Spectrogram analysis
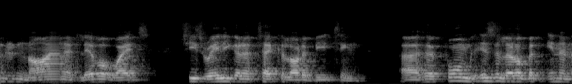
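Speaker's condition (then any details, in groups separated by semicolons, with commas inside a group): No condition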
